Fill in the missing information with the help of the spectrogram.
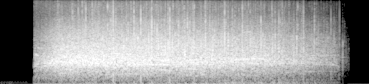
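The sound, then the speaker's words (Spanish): Loud, sustained applause from a crowd for the winner, dense clapping rising quickly and holding steady for about five seconds before fading out. No one speaks over it. “Un aplauso para la ganadora.”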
